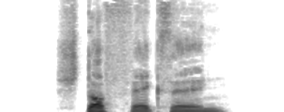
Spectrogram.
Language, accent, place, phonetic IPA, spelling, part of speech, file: German, Germany, Berlin, [ˈʃtɔfˌvɛksl̩n], Stoffwechseln, noun, De-Stoffwechseln.ogg
- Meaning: dative plural of Stoffwechsel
